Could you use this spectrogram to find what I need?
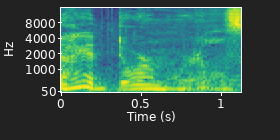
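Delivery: softly murmured. Quoting a character's line from a story, murmured. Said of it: "she murmured".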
